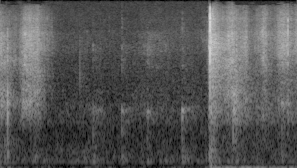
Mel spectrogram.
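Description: Near silence, then one sharp slap of two palms meeting in a high five about one and a half seconds in.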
